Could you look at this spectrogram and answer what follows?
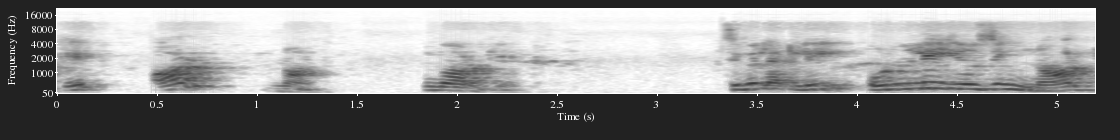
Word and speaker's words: NOR: These two are called universal gates, NAND gate and NOR gate. It is pronounced as NAND and NOR.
